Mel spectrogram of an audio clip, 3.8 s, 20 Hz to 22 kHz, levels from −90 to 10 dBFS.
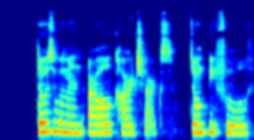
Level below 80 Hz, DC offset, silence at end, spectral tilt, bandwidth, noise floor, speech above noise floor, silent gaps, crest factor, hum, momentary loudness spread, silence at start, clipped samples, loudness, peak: -74 dBFS; under 0.1%; 0.1 s; -3.5 dB/octave; 15 kHz; -87 dBFS; 67 dB; none; 18 dB; none; 13 LU; 0.55 s; under 0.1%; -21 LUFS; -4 dBFS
